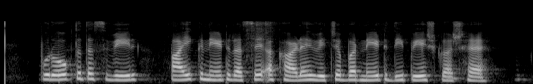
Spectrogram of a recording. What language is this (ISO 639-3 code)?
pan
